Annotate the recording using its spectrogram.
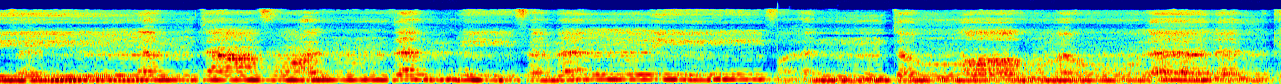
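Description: Unaccompanied Arabic devotional chant (nasheed): a solo voice sings a melodic line over a steady low drone, with a deeper low layer joining about two-thirds of the way through.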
